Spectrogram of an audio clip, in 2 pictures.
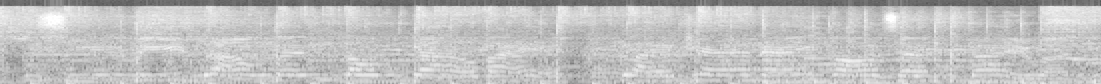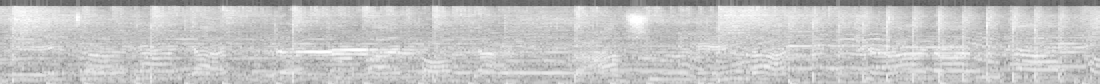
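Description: Live rock band playing a song over a large concert sound system: a singer's voice over electric guitars and a drum kit.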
